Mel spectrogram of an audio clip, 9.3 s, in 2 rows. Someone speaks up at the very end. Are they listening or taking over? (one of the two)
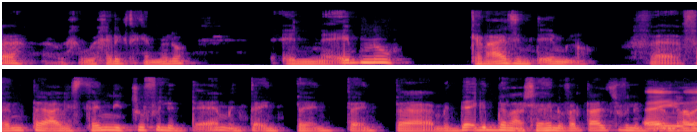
taking over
